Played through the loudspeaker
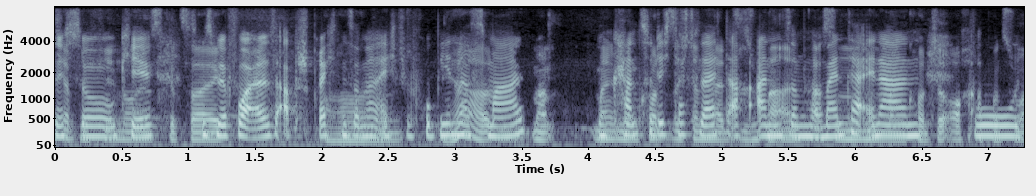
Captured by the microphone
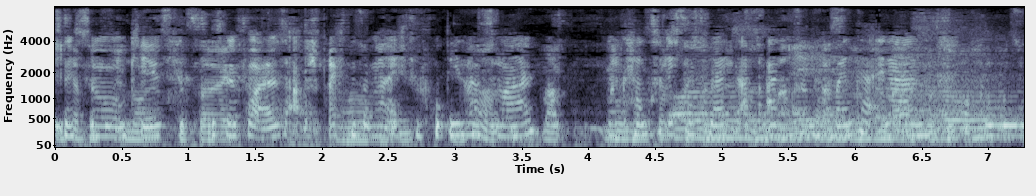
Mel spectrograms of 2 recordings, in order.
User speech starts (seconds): 4.6 s

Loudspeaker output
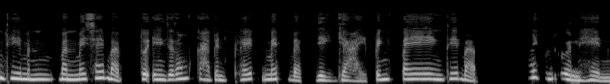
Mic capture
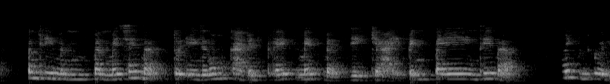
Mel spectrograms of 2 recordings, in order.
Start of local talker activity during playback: none

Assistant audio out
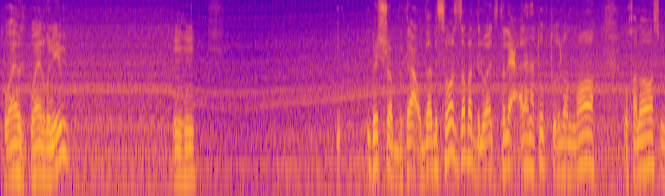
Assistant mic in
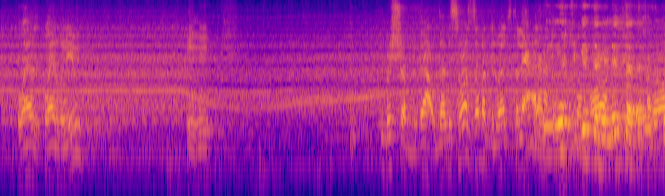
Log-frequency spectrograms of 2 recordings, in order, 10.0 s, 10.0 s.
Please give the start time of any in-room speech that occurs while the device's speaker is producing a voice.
7.9 s

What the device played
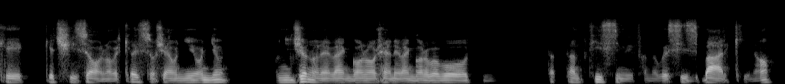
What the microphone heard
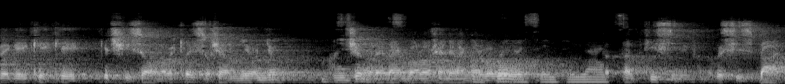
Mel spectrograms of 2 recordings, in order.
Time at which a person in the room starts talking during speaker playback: 3.2 s

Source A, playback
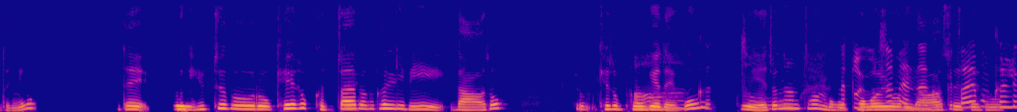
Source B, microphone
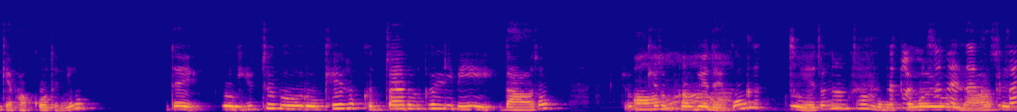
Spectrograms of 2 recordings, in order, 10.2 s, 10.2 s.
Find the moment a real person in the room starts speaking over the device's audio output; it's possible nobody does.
6.3 s

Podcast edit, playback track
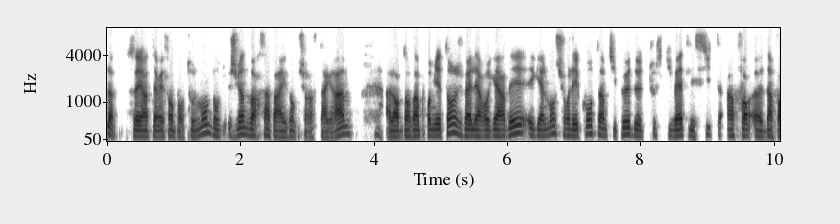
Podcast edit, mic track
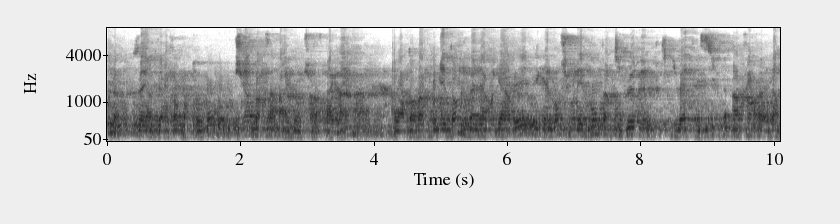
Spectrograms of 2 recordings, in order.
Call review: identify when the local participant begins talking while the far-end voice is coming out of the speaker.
none

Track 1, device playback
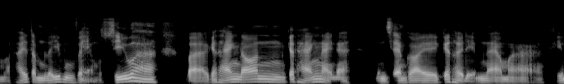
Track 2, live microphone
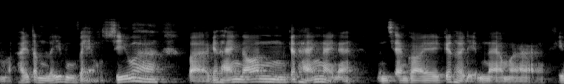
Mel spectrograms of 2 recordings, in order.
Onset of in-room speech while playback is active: none

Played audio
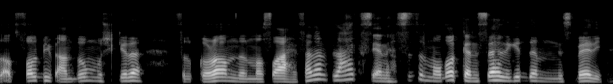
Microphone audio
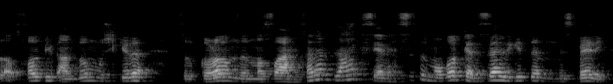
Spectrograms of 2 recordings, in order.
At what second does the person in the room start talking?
none

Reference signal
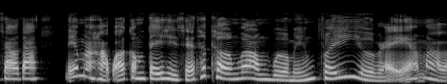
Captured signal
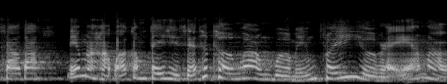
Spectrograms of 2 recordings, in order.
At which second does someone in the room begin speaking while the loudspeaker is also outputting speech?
none

